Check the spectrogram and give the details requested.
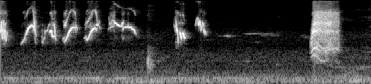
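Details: Oriental magpie-robin with its tail open, singing its full repertoire to provoke a rival into fighting. A rapid run of looping whistled notes, then a few clipped chirps and one harsh rasping burst near the end.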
